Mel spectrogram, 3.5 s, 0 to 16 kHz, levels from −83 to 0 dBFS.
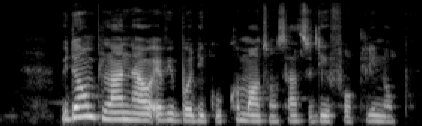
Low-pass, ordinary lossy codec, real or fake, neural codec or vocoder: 14.4 kHz; none; real; none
